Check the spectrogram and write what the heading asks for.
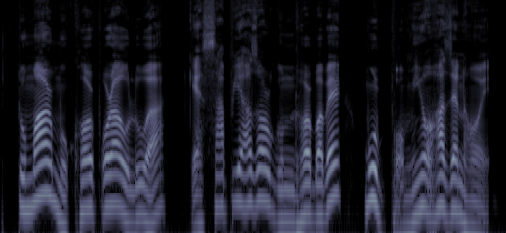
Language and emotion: Assamese, disgusted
